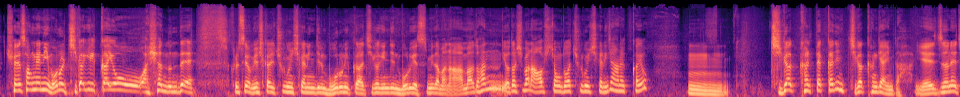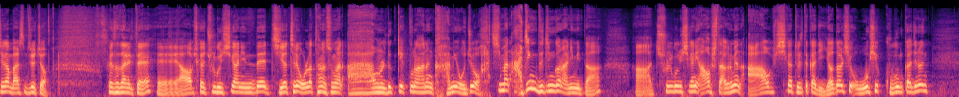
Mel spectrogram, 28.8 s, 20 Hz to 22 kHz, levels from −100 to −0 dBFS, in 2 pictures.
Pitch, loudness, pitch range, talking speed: 175 Hz, -16 LUFS, 155-200 Hz, 340 characters per minute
